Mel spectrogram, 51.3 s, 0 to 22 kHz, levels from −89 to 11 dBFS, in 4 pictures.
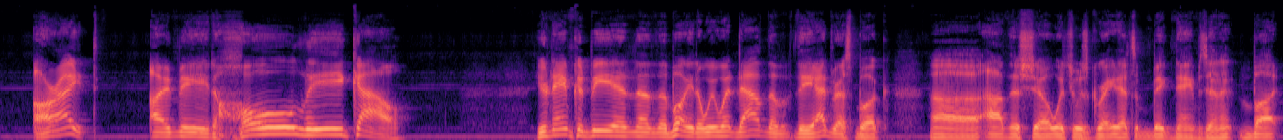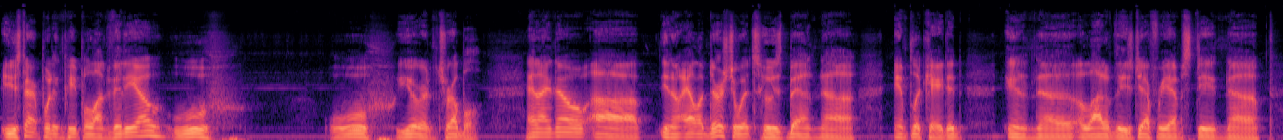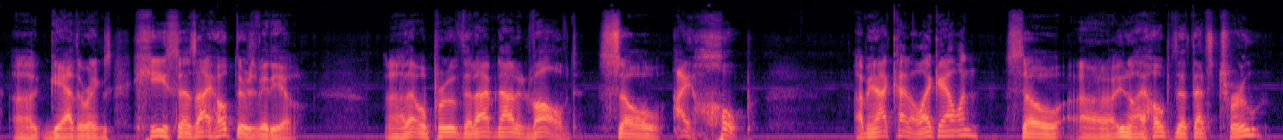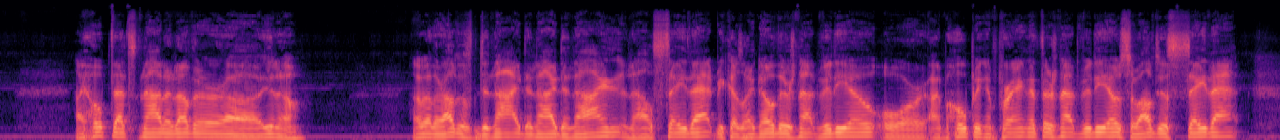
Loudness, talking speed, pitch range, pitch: -15 LUFS, 165 wpm, 90-120 Hz, 110 Hz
